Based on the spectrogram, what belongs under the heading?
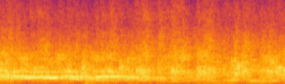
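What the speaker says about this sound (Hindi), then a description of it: "जोरदार तालियां" Loud audience applause fills a certificate distribution ceremony at a vocational excellence center, a dense, steady wash of clapping that holds from start to finish with a faint voice underneath.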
